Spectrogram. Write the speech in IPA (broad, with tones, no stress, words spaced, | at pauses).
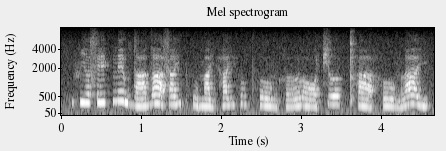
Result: fi˧ə̯seː˧˥k̚neː˥˨w daː˩˧daː˥˨sa˧˥j pʰu˧˩ma˧˩jha˧jhu˥˨ pʰoː˧˩ŋ hɤː˩˧lɔː˩ t͡ɕɤː˧k̚pʰaː˧˩hoː˧˩ŋla˥˨j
